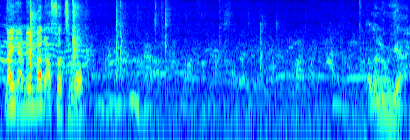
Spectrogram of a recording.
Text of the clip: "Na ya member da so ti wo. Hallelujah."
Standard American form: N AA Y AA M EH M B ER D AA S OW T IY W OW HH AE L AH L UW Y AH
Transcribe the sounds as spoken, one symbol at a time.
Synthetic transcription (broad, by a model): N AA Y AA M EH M AA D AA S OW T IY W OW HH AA L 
